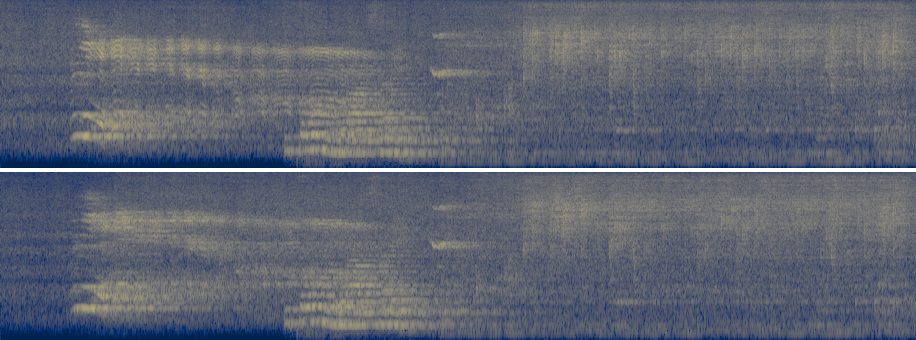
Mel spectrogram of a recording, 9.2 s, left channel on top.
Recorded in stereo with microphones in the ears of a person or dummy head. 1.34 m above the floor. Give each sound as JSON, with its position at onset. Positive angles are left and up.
{"t": 0.7, "sound": "laughter", "side_deg": 80, "distance_m": 1.6}
{"t": 2.8, "sound": "a woman speaking", "side_deg": 10, "distance_m": 1.3}
{"t": 4.3, "sound": "a running tap", "side_deg": 10, "distance_m": 0.7}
